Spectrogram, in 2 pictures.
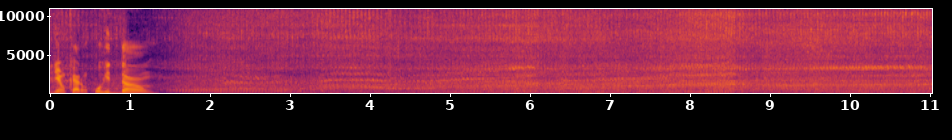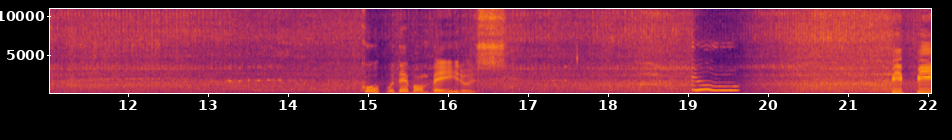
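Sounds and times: motorcycle engine at low speed: 0.0 - 22.0
road and wind rumble: 0.0 - 22.0
traffic noise: 0.0 - 22.0.

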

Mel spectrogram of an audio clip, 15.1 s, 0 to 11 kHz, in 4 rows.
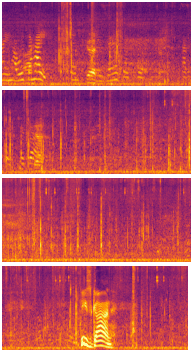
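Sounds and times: footsteps on dirt and dead leaves: 4.2 - 15.0.

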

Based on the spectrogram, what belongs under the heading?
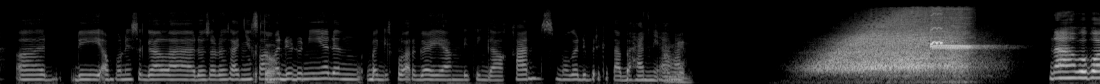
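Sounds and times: rushing whoosh: 7.9 - 10.1
short high whistle tone: 8.2 - 10.2.

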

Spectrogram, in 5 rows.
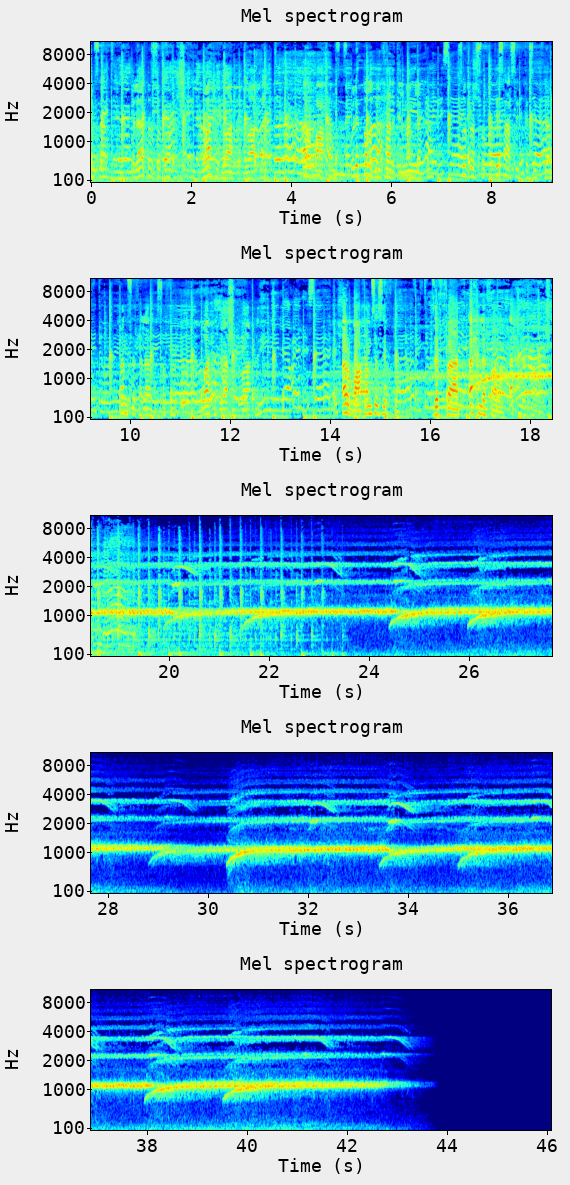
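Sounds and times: high synthesizer tone with slides: 14.2 - 25.5.

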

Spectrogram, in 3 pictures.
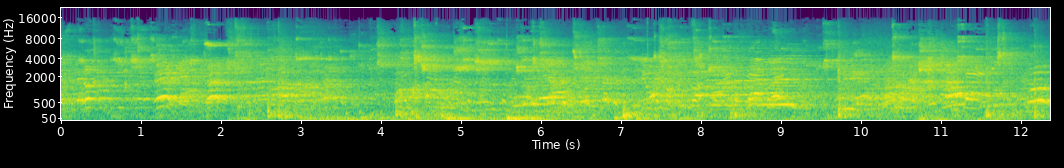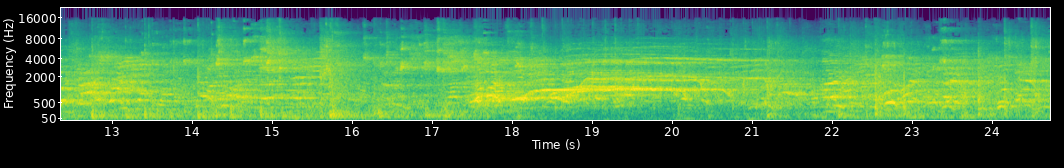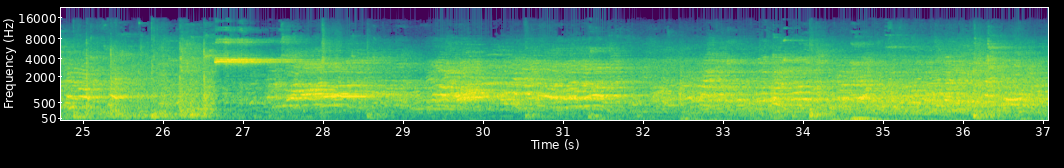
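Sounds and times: indistinct shouts and chatter: 0.0 - 37.0
basketball bouncing on court: 4.0 - 8.6, 11.5 - 17.2, 25.0 - 26.6, 34.1 - 34.3.

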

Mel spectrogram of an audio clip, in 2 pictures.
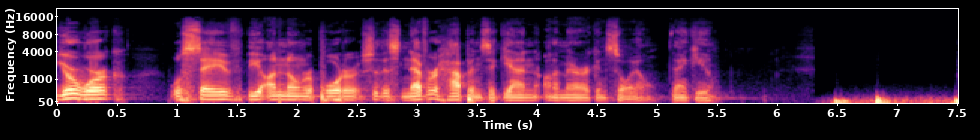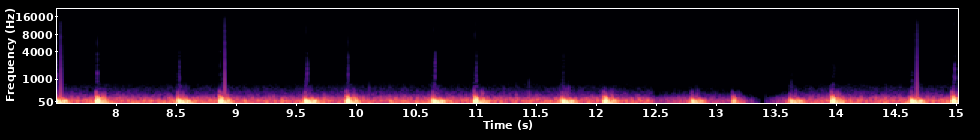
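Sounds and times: heartbeat double thumps: 6.4 - 15.0.

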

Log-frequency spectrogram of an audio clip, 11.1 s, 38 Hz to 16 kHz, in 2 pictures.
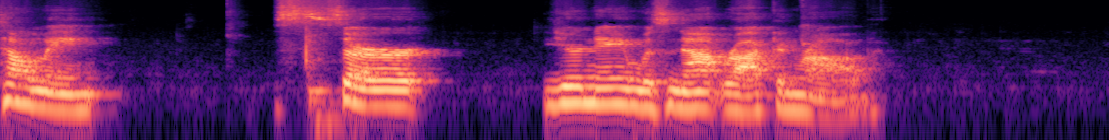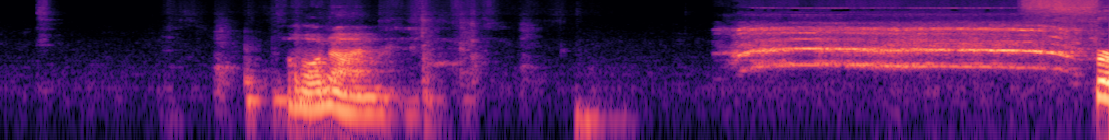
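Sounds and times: toy goat scream: 9.1 - 11.0.

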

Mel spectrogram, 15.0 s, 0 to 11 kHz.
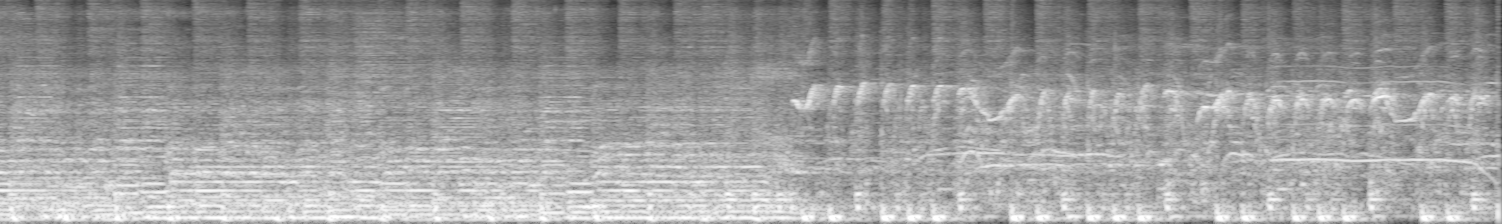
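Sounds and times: live rock band with accordion: 0.0 - 15.0
kick drum beat: 8.0 - 15.0.

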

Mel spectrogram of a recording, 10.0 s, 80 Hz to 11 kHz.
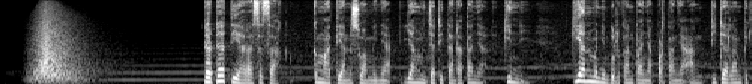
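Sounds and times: whoosh sound effect: 0.3 - 1.4.

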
